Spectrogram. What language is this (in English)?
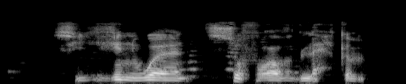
Kabyle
